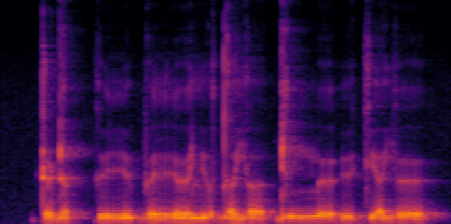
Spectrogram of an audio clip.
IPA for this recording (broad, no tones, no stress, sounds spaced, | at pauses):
ʈ ʏ ɖ ə kː y r y b ʏ r ø lʲ o d ə j ə | ɖ i mː ø ʔ y kʲ ɐ j ø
